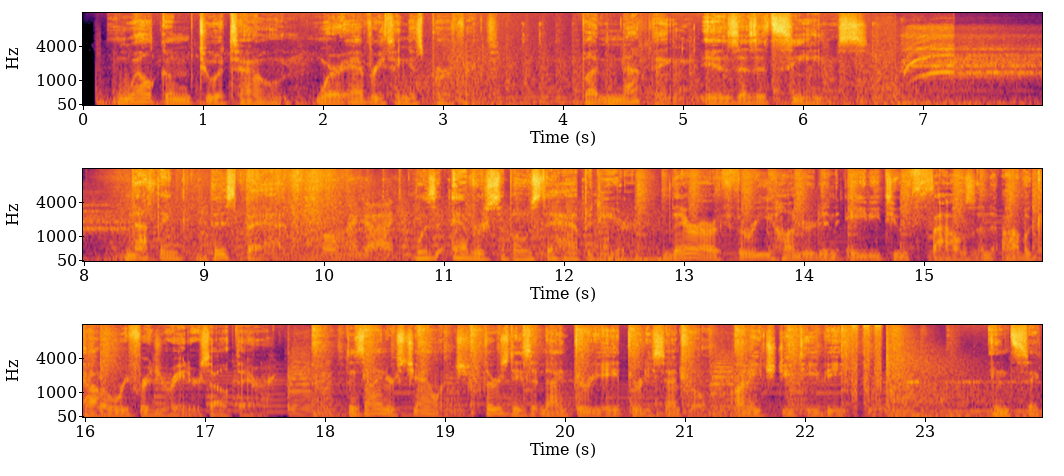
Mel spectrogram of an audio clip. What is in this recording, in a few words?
promo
